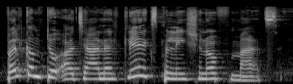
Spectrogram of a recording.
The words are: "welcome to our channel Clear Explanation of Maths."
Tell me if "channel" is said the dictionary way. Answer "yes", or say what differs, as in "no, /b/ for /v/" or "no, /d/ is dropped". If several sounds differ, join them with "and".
yes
